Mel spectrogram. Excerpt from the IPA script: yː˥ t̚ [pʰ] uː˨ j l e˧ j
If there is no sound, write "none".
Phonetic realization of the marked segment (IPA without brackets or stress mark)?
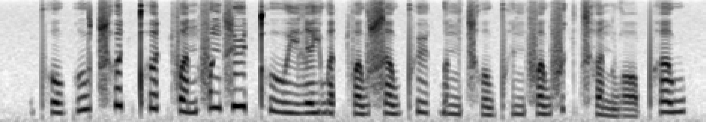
pʰ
